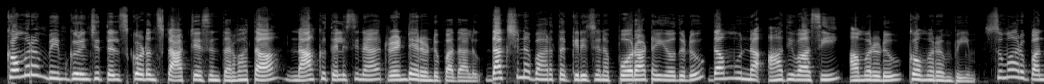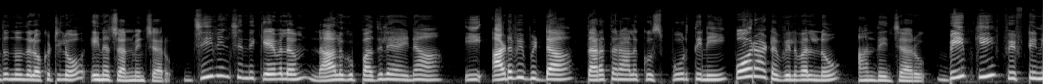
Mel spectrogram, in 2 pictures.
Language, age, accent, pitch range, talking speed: Telugu, 20-39, native, 205-265 Hz, 120 wpm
